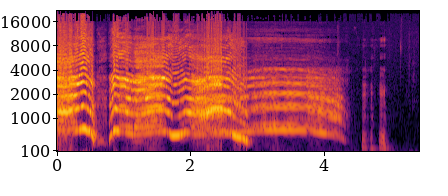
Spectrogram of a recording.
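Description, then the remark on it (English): Loud, piercing screams wail up and down in several quick bursts, then stretch into one long sustained shriek before trailing off into a few brief, fainter cries. “Because all of a sudden, bloody murder screams ring out.”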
